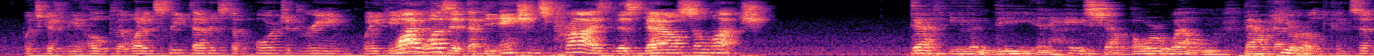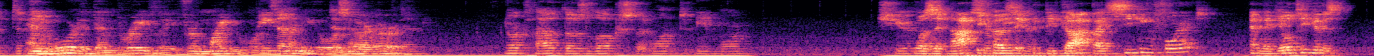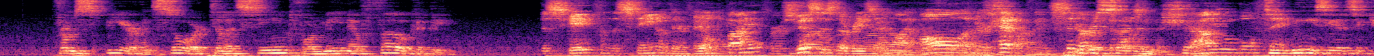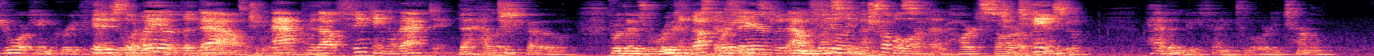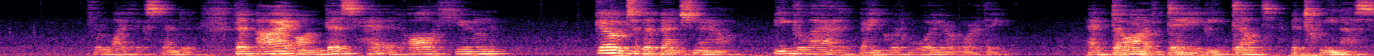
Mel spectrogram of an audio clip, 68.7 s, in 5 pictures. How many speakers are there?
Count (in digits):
3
